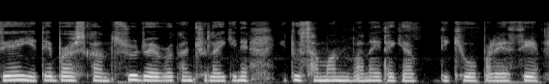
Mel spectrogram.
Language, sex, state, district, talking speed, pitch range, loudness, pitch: Nagamese, female, Nagaland, Kohima, 140 wpm, 175-185 Hz, -16 LUFS, 180 Hz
